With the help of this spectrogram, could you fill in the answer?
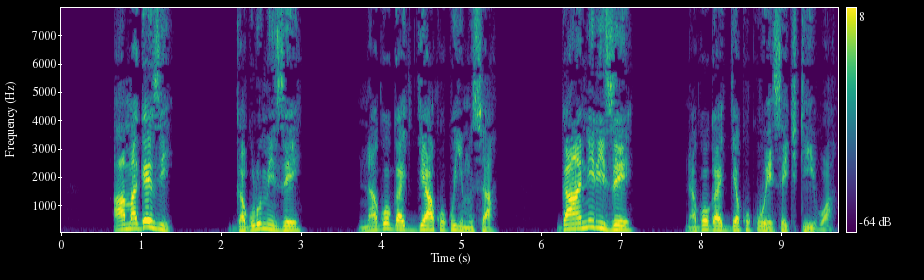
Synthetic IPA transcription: amaɡe̞zi | ɡaɡulumize̞ | naɡo̞ɡaɟːakukujimusa | ɡaːniɾize̞ | naɡo̞ɡaɟːakukuwe̞ːse̞ːci̥tiːβwa̰

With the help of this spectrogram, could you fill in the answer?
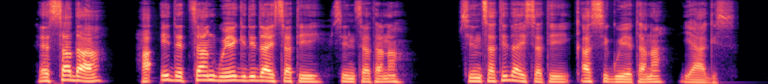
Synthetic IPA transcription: hɛsːɐd̪a | hɐʔʔɪd̪ɛt͡sːɐnɡʊjɛɡɪd̪ɪd̪ɐjsːɐt̪ɪsɪnt͡sːɐt̪ɐnɐ | sɪnt͡sːɐt̪ɪd̪ɐjsːɐt̪ɪkʼɐsːɪɡʊjɛt̪ɐnɐja̰ːɡɪs

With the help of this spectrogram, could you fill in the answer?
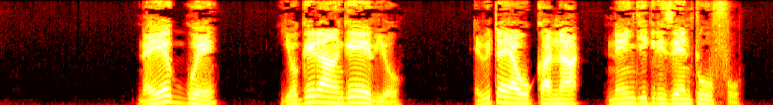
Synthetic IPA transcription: naje̞ɡːwe̞ | jo̞ɡe̞ɾaŋɡe̞ːβjo̞ | eβitajawukana | ne̞ːɲɟiɡiɾize̞ːntuːfṵ

